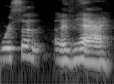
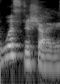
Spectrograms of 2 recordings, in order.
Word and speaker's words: Worcestershire: spilling a bit of worse no I know how to pronounce that word god damn it or maybe spilling a bit of Worcestershire sauce on it and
